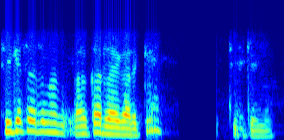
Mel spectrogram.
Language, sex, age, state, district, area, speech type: Punjabi, male, 45-60, Punjab, Barnala, rural, conversation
